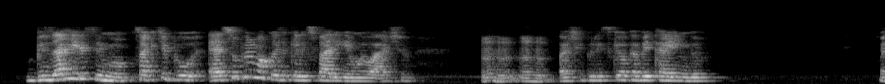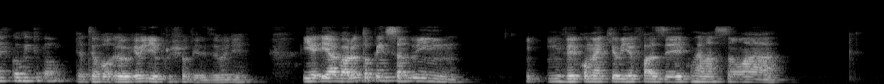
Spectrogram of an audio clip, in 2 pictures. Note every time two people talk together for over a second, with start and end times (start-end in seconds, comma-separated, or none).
none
